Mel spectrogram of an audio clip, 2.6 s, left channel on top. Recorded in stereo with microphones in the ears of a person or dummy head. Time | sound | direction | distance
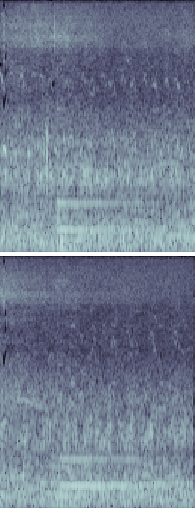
0.8 | a guitar | 30° left (ahead or behind) | 2 m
